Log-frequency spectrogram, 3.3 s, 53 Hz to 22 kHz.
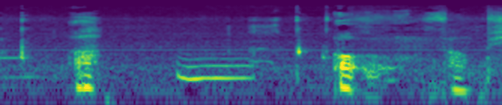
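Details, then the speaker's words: One-week-old (7-day-old) baby girl hiccuping while trying to suck her hand: small soft hiccup jerks with a brief squeak and adult murmuring nearby. Infant hiccups. "baby 呀，baby 在打嗝了。"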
